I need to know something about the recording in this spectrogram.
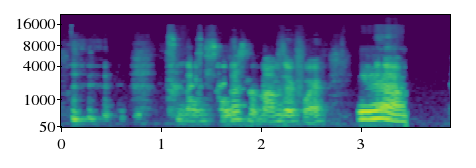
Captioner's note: laughter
